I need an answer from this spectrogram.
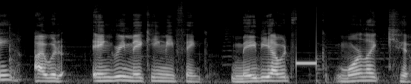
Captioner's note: beep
